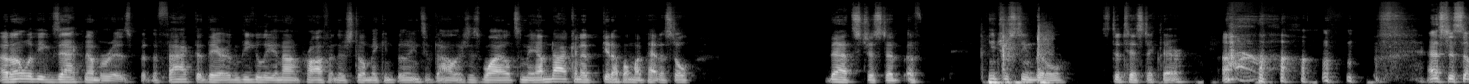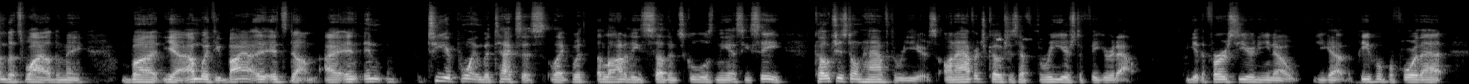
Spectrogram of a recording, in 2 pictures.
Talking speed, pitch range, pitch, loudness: 220 wpm, 105-115 Hz, 110 Hz, -20 LUFS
